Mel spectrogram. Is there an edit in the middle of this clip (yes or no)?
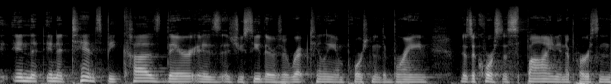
yes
